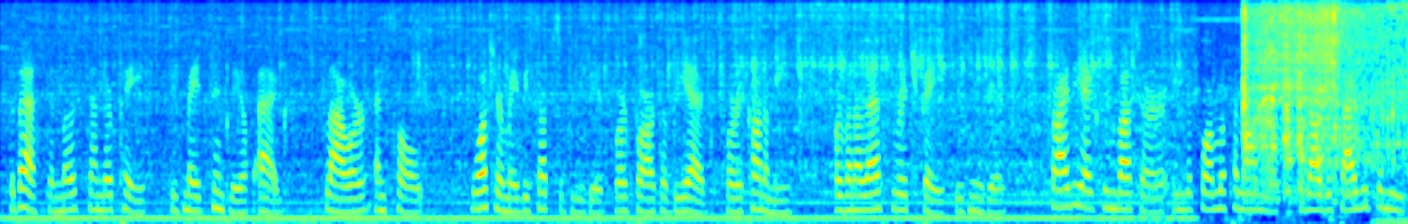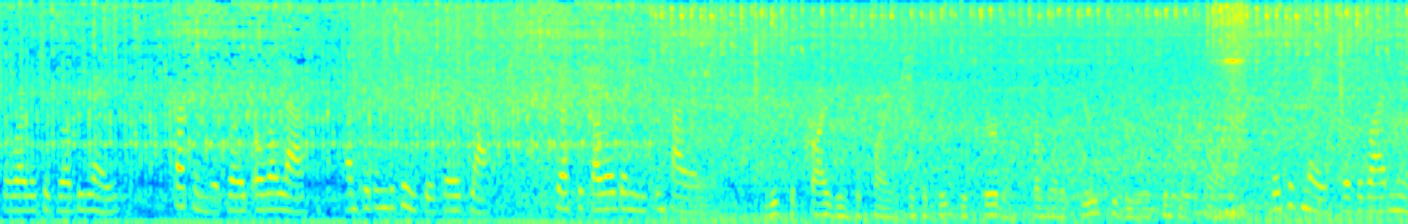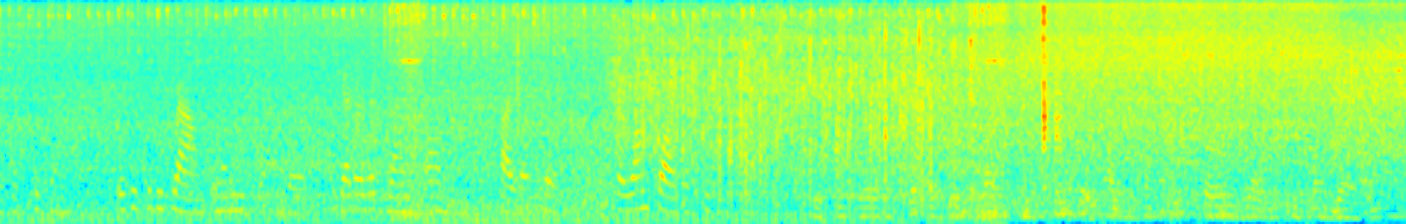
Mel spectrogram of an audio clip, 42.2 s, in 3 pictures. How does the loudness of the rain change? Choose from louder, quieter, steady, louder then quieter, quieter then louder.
louder.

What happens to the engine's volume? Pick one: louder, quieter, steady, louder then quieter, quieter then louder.
louder.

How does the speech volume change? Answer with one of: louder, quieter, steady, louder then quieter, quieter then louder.
steady.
